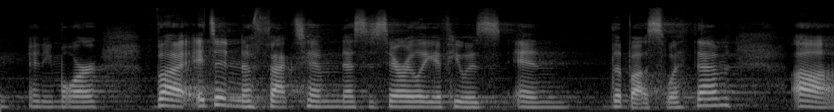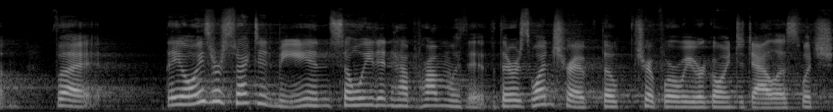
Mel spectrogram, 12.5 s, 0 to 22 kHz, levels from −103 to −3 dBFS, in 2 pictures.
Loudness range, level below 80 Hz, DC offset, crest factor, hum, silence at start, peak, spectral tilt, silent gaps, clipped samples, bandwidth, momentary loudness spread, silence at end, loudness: 4 LU; under -90 dBFS; under 0.1%; 18 dB; none; 0 s; -30 dBFS; -3.5 dB/octave; none; under 0.1%; 16 kHz; 10 LU; 0 s; -47 LUFS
